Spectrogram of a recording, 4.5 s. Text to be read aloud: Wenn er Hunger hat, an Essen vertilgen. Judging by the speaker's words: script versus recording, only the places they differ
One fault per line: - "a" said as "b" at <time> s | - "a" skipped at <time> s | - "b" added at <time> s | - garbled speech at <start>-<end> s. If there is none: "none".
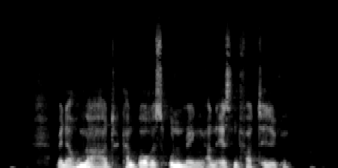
- "kann Boris Unmengen" added at 1.6 s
